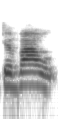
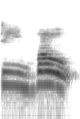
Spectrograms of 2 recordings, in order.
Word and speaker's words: devout: I were arresting and it was supposed to be devout d-e-v-o-u-t he pronounced it devote Catholics and he usually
